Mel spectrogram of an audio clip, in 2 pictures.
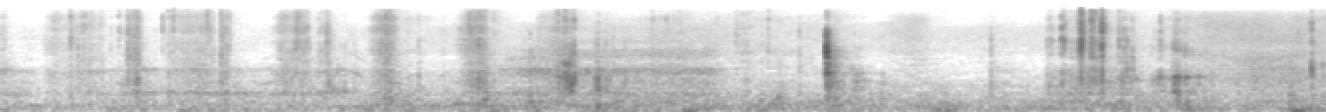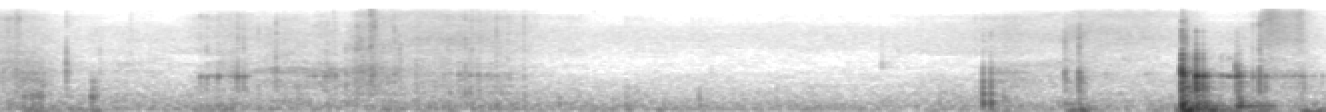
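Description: Small handling noises of a plastic fragrance-oil bottle being opened: a screw cap twisted off and a foil seal picked at, giving scattered light clicks and scrapes. A short, louder noise comes near the end.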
